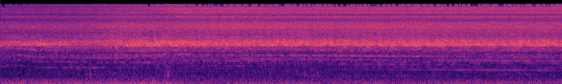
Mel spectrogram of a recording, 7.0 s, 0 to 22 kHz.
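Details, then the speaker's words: Foxter Harvard FT-5.2 27.5 rigid MTB, Speed 1 Soldier rear hub, 6 pawls, steel bearings; fast, light, even freewheel ticking while coasting with no grinding, sounding like freshly repacked with new grease. "guys, yan yung tunog ng Speed 1 Soldier MTB hubs kapag naka free wheel. Parang bagong ano yun, bagong repack."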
